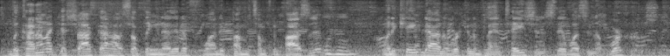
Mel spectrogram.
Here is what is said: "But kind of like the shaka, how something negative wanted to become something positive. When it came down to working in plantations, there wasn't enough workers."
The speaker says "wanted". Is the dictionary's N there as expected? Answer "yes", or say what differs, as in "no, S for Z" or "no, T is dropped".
no, N is dropped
